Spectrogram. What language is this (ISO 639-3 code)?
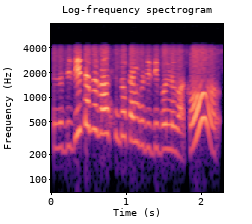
nep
